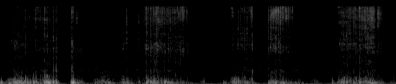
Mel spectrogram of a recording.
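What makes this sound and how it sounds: A fresh, whole green cucumber, solid and fleshy, is held in one hand over a wooden floor while the fingernails of the other hand scratch and peel off its skin. Bursts of bright, raspy scratching and tearing alternate with soft low rubbing and a sharp snap near the start. The sound is close and dry, with almost no ring.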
